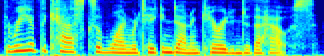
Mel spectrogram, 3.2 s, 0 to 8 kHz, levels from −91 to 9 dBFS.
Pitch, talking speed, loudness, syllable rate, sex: 215 Hz, 260 wpm, -15 LUFS, 6.2 syllables/s, female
